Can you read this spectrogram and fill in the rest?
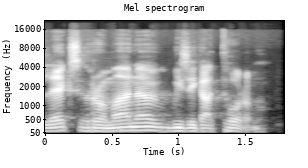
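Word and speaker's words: Lex Romana Visigothorum: And for the record, it is pronounced Lex Romana Visegatorum.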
